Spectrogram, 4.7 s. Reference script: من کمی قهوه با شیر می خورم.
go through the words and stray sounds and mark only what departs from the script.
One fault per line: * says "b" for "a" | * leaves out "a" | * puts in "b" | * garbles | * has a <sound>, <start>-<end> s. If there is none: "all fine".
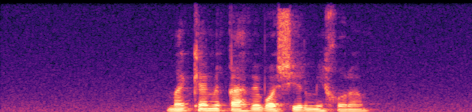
all fine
